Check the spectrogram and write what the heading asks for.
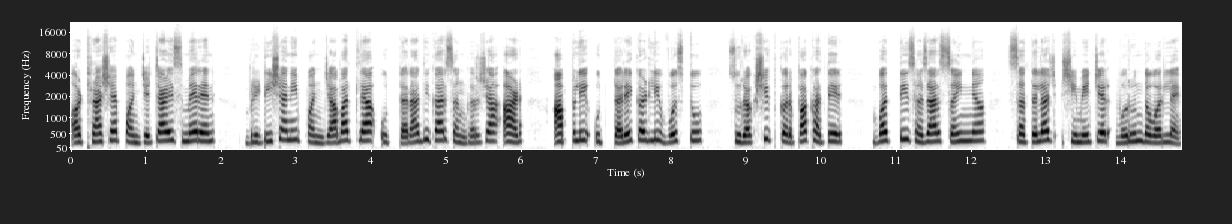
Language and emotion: Goan Konkani, neutral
